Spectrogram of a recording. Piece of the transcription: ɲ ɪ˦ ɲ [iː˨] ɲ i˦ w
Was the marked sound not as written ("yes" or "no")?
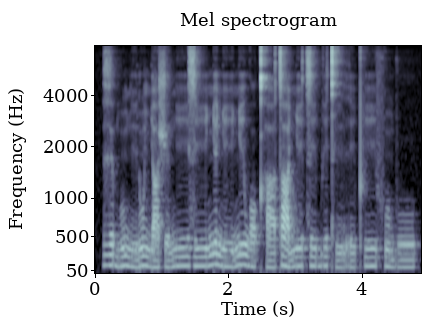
no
